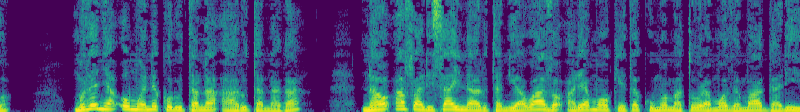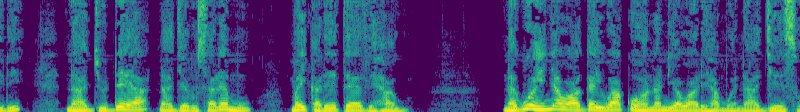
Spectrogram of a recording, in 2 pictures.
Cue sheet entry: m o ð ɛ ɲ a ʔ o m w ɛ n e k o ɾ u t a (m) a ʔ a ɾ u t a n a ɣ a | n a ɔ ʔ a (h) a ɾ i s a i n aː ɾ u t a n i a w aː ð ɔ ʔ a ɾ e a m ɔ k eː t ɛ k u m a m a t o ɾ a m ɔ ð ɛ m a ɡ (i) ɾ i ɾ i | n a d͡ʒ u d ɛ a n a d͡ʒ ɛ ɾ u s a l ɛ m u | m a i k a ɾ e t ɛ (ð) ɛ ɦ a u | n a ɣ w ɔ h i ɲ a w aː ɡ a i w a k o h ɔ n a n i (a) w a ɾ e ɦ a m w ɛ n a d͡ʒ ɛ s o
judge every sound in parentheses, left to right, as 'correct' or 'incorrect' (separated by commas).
incorrect, incorrect, incorrect, correct, correct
